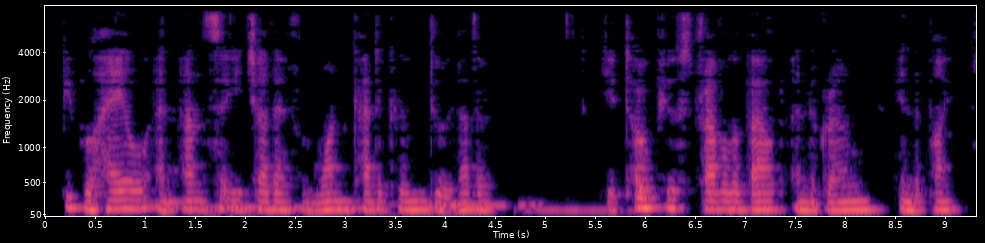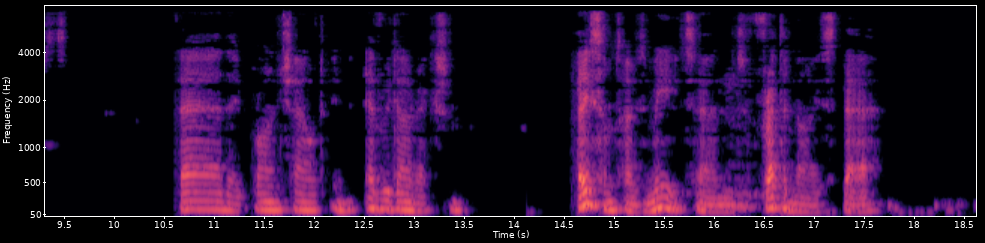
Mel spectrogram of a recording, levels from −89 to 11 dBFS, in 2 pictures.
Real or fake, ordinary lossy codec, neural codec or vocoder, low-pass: real; AAC, 32 kbps; none; 7.2 kHz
